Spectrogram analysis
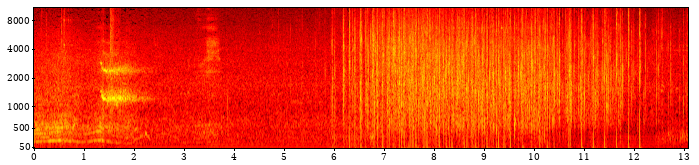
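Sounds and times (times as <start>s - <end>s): audience applauding: 5.8s - 13.0s.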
